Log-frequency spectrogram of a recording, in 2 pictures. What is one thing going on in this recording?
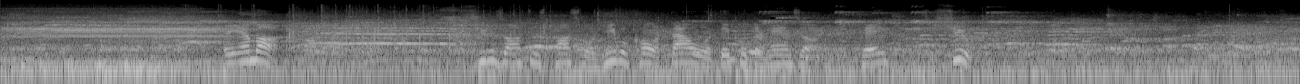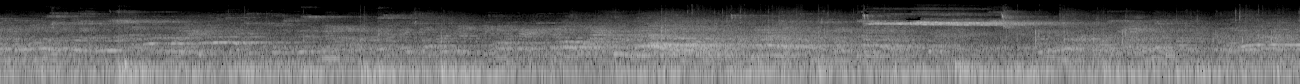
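Young girls chatter and call out across the court.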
